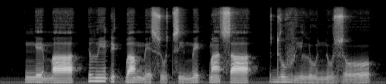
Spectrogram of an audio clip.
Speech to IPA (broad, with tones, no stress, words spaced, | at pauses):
ŋe˦˨ma˦ | βĩ˦ɗɪ˨ ɡ͡ba˦ me˨su˨ t͡si˨me˦k͡pã˦sa˦ | du˦vi˨lu˨nu˨ zo˨˦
